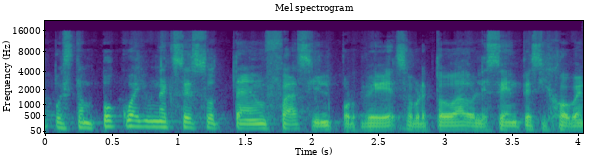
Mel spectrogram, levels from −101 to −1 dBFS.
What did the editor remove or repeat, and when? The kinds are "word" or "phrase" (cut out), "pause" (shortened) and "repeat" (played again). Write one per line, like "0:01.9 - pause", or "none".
0:02.4 - word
